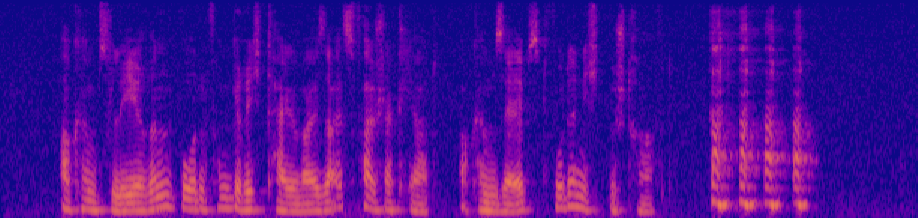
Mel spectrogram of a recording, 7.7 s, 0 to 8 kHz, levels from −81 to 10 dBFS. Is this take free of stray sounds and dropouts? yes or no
no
